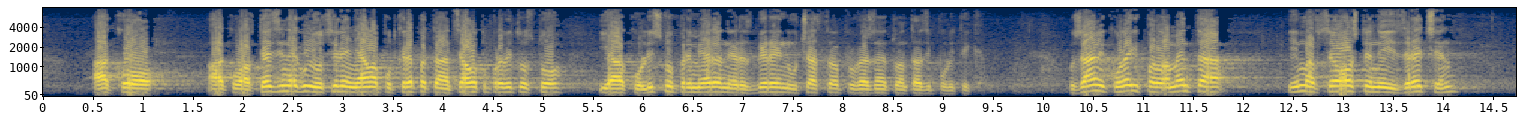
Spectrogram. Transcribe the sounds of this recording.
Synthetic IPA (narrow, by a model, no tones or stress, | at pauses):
ako | a̰kovɐft̪ɛzinɛɡoviʊsiliənʲamɐpot̪kɾɛpət̪ənɐt̪sʲjalˠot̪opɾɐvit̪ɛlˠst̪vo | iakolit͡ʃnopɾɛmiɛɾənɛɾɐzbiɾəinɛʊt͡ʃast̪vɐpɾovɛʒd̪ɐnɛt̪onɐt̪azipolit̪ikə̥ | ʊvɐʒaɛmikolɛɡʲifpɐɾlˠɐmɛnt̪ə | iməfsɛɔʃt̪ɛnɛizɾɛt͡ʃɛn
